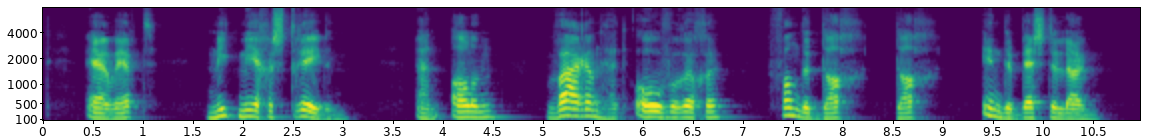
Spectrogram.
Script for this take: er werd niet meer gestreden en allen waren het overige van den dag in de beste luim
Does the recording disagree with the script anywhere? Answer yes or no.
yes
